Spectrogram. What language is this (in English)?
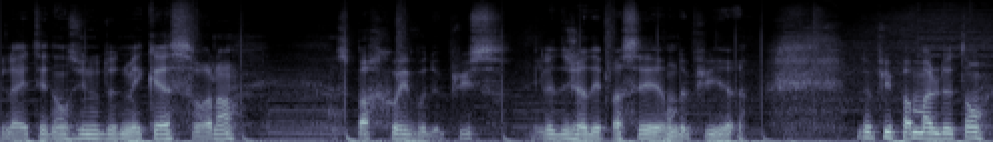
French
